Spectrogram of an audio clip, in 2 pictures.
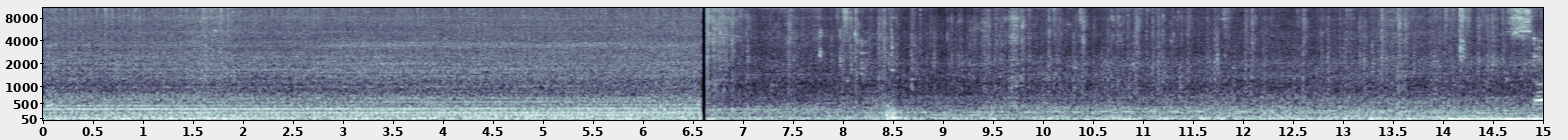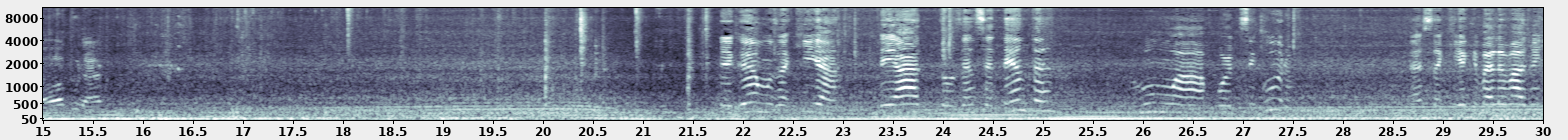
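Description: Motorhome engine and tyre noise heard from inside the cab while driving along an asphalt road: a steady low drone with the engine's hum shifting slightly in pitch, broken abruptly about six seconds in.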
